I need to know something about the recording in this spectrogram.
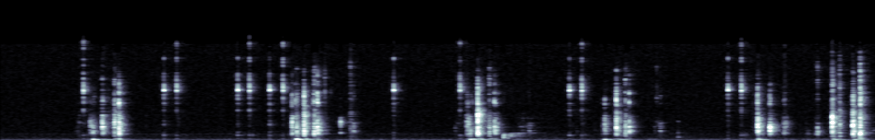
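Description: Computer keyboard typing, fairly faint, in short bursts of key clicks with brief pauses between them, as a line of script is entered.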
